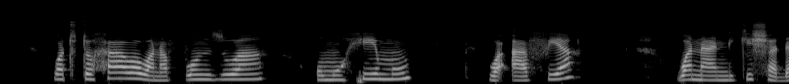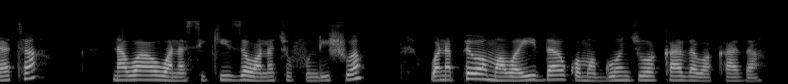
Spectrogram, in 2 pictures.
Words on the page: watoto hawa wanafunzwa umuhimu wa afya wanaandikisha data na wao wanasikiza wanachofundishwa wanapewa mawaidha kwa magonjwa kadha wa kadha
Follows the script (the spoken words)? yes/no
yes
